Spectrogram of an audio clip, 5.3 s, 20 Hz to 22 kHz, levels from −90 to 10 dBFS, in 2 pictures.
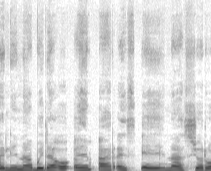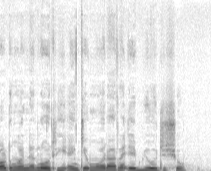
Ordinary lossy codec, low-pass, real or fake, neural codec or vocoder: none; none; fake; vocoder, 44.1 kHz, 128 mel bands, Pupu-Vocoder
